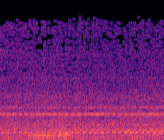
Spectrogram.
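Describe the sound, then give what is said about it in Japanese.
A freight train passes with a steady, loud, dense rumble and a faint thin metallic whine above it. No voices are heard. “今これ貨物列車が通過中ですけど”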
